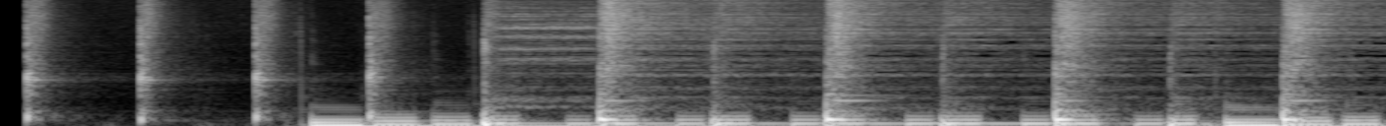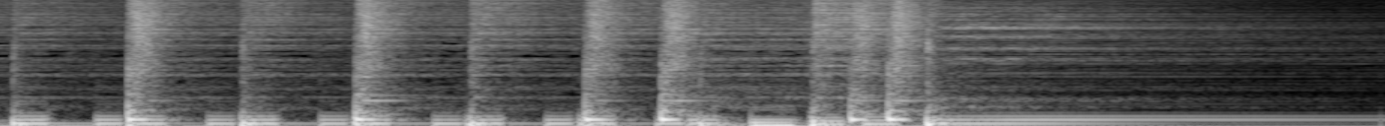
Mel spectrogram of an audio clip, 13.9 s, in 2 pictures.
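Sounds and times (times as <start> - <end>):
slide backing track: 0.2 - 13.8.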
